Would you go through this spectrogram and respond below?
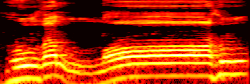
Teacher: یہ لفظ اللہ کا نام بھی پر ہوگا کیونکہ واو کے اوپر زبر ہے۔ ہا کو حلق کے نیچے والے حصے سے ادا کیجئے، هو اللہ، یہ لام بھی پر ہوگا کیونکہ زبر ہے اس سے پہلے۔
